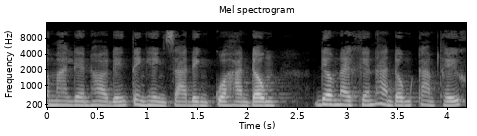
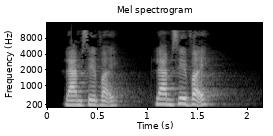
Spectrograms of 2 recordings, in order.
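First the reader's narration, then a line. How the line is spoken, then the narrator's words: Angry, from afar. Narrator (Vietnamese): giọng nói giận dữ của Tiêu Bối Bối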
